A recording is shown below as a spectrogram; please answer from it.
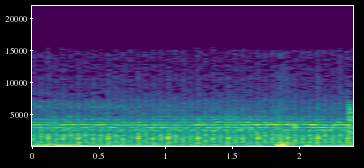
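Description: Light truck's engine idling steadily, with a low hum and a fast, even ticking.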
